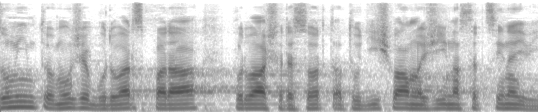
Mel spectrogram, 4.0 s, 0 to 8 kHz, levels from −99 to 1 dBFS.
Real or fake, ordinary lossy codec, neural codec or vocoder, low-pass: real; MP3, 48 kbps; none; 7.2 kHz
